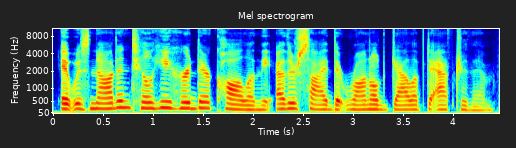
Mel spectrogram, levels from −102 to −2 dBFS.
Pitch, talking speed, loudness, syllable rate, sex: 190 Hz, 230 wpm, -18 LUFS, 5.4 syllables/s, female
